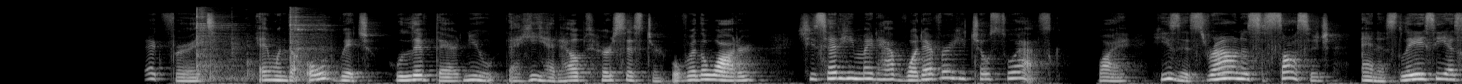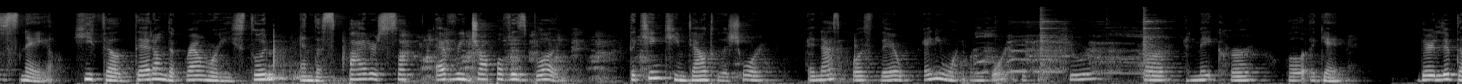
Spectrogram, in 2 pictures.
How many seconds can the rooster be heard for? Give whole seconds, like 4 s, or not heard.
2 s.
